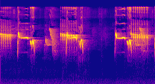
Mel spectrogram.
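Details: Insistent gacor singing from a bar-winged prinia: bright high notes and fast buzzy rattling trills in close succession, one short pause mid-way, over a faint low background rumble.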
